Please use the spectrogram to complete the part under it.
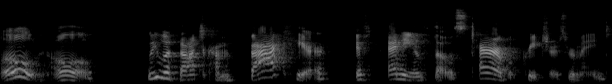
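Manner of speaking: bird voice for a talking crow. A game master voices a crow answering a player's questions, talking crow voice. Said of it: "One flutters over to you and starts pecking at the food in your hand".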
